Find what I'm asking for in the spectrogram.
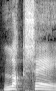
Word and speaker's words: luxe: The UN COP28 climate summit features an online portal showing all the looks, the looks, luxe, L-U-X-E. How do you pronounce that word? Lux. Food. Why, why, then why is there an E? L-U-X would be lux in and of itself.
